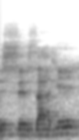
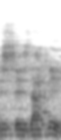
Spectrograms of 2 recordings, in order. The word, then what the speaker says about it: Césarée: Plus tard, l'église de Césarée devient son église locale. Philippe était engagé dans l'église locale de Jérusalem. Plus tard, l'église de Césarée, C et accent aigu, S A R et accent aigu E muet.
